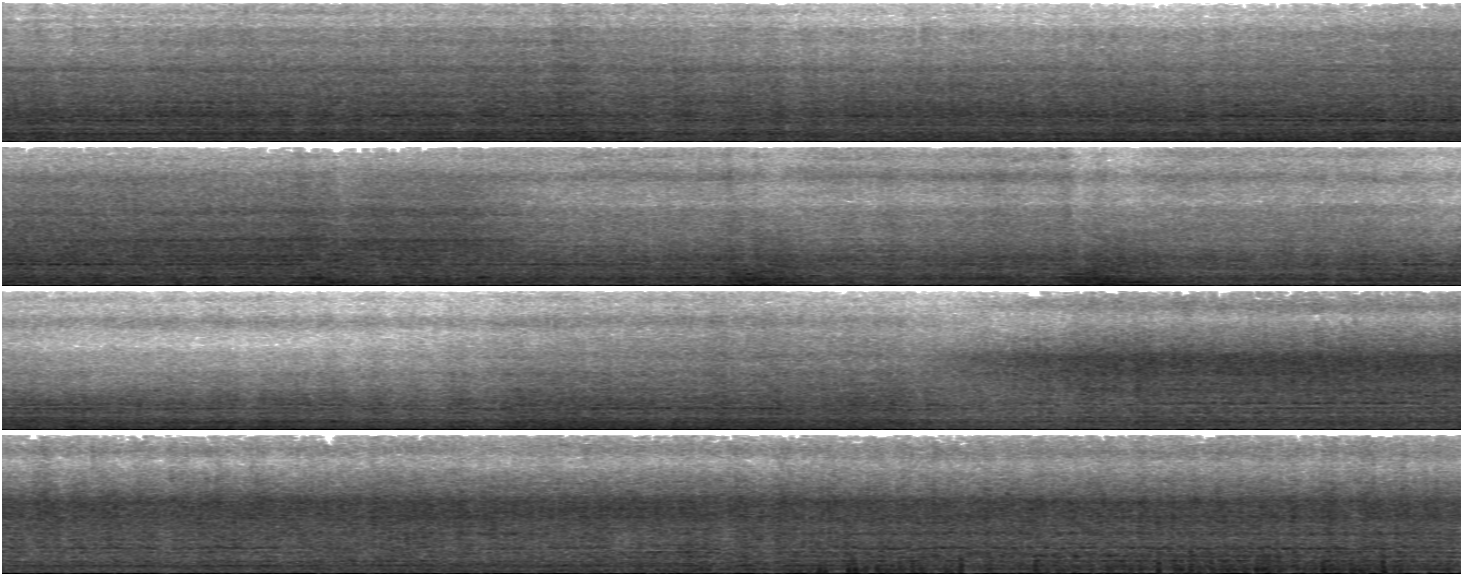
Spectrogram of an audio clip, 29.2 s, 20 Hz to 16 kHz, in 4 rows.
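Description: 383 cubic-inch stroker small-block Chevy V8 idling steadily on a Mighty Demon 750 double-pumper four-barrel carburetor, with two brief rises and falls in engine speed around the middle.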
